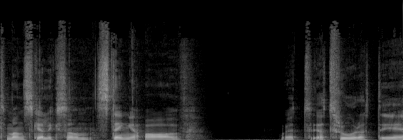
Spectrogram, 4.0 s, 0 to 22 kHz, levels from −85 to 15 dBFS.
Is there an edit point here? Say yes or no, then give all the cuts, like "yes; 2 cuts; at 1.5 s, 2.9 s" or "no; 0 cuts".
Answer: no; 0 cuts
